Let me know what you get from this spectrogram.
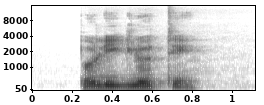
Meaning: to speak several languages
- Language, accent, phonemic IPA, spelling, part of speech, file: French, France, /pɔ.li.ɡlɔ.te/, polyglotter, verb, LL-Q150 (fra)-polyglotter.wav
